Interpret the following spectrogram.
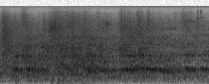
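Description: Football crowd in the stands: many voices blending into a continuous sound of shouting and chanting.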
